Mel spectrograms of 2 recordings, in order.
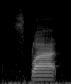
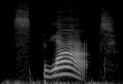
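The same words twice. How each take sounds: First: The voice sounds flat and robotic. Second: The voice sounds lively and animated.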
